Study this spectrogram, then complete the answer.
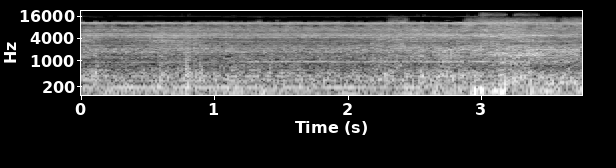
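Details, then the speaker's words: Nissan Juke race car, newly wired fuel pump on relay with 10-gauge wire, first test: even, steady hum with faint whine, no surging; sounds more powerful, normal fuel pump operation. "fuel pump oh yeah that thing's cooking now sounds like it's got more power to"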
